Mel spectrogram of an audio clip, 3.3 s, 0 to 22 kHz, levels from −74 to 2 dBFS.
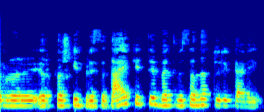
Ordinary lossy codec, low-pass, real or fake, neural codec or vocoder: MP3, 32 kbps; 9.9 kHz; fake; vocoder, 22.05 kHz, 80 mel bands, WaveNeXt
